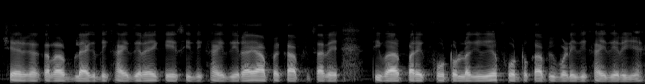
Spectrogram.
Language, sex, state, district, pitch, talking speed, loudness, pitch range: Hindi, male, Rajasthan, Churu, 90 Hz, 290 wpm, -25 LUFS, 85-95 Hz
